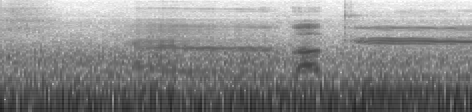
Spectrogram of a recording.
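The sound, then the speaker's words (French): Steady low road rumble and engine drone from inside a car during a work commute, continuous and fairly loud throughout with a faint tonal whine on top. “je profite de mes trajets en voiture, mes trajets de boulot pour enregistrer”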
